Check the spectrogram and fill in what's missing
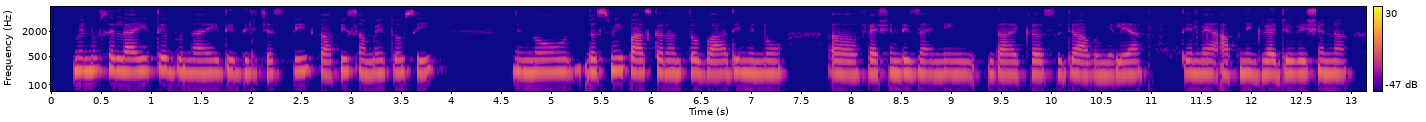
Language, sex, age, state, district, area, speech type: Punjabi, female, 30-45, Punjab, Amritsar, urban, spontaneous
